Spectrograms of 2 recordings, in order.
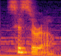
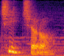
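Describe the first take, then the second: First: The word begins with an s sound. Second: The word begins with a ch sound. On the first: This is the English pronunciation. "In English" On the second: This is the church Latin pronunciation. "In ecclesiastical"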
